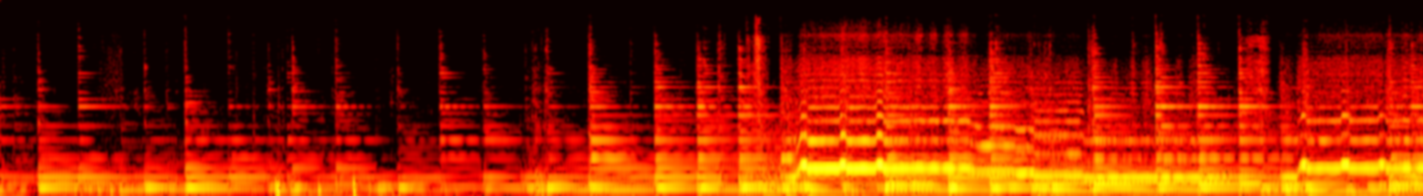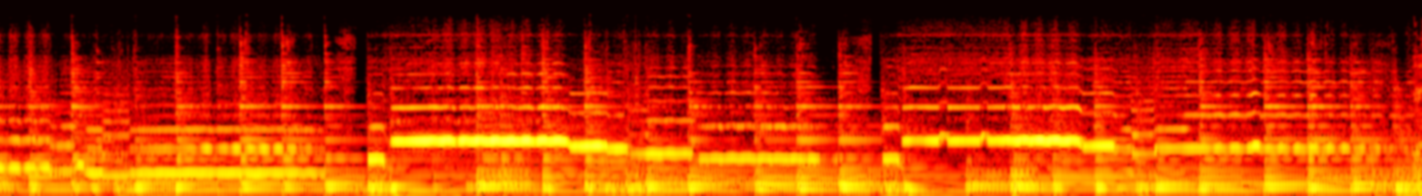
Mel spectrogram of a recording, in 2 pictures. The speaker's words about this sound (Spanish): una chacarera que cuenta la historia de un compadre, el Germán Falfán, dice así.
